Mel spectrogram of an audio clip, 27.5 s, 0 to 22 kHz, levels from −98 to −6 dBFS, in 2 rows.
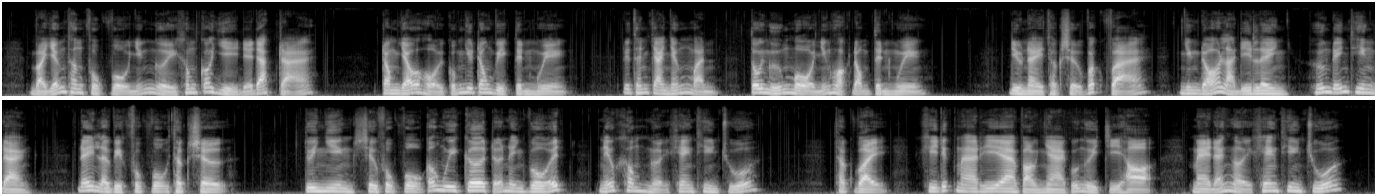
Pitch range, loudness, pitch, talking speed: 110-155 Hz, -24 LUFS, 125 Hz, 200 wpm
